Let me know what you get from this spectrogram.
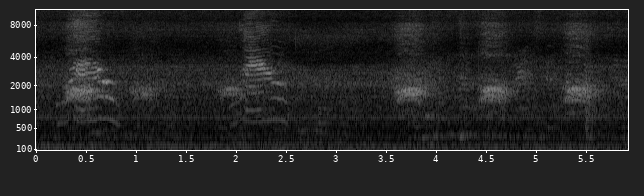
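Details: Rescued mother cat caring for an adopted kitten alongside her own litter; soft, short mewing calls come in irregular bursts, a few with wavering tone, over faint steady hum.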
